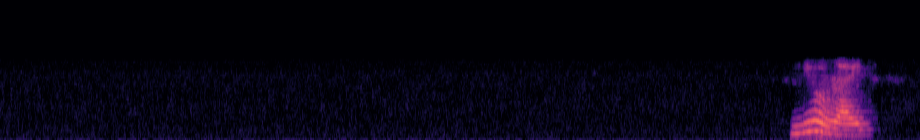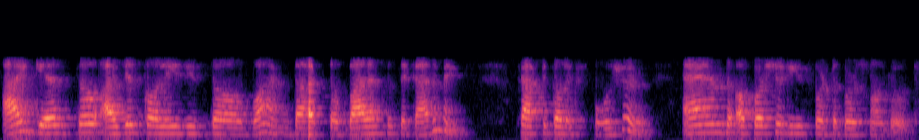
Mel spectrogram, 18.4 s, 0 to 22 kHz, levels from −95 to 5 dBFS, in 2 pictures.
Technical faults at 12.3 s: GSM full-rate codec; GSM bit errors

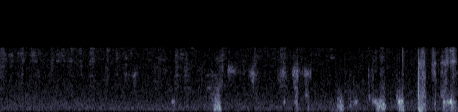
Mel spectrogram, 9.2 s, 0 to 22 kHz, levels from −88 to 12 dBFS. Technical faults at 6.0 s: iLBC codec; lost iLBC frames

